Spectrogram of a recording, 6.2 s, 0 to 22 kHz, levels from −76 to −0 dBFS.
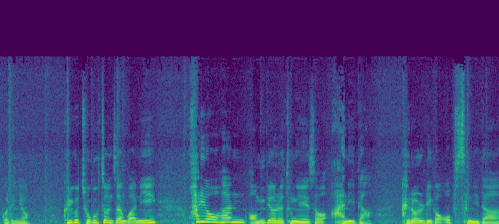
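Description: Throughout, the input gain is likely set far too high, with a fast limiter pulling it down on loud syllables. This gain pumping swings the gain by around 10 dB, and the room noise sits about 34 dB below the speech.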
